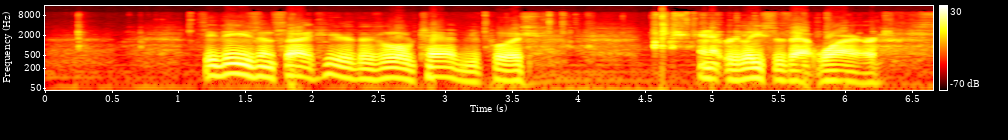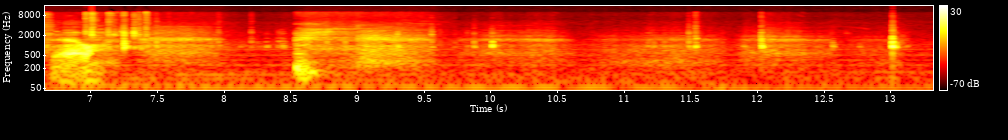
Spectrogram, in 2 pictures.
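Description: Stiff wires scrape and click against a metal box.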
